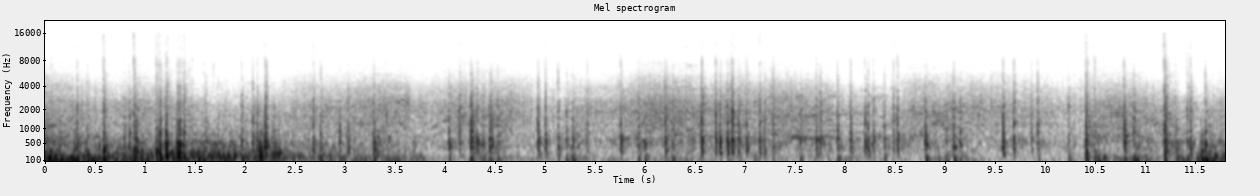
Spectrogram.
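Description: Aerial fireworks bursting overhead: a dense barrage of booming shells and rapid crackling stars. The booming eases off about four seconds in, leaving mostly quick pops and crackle, and builds again near the end.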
